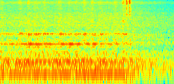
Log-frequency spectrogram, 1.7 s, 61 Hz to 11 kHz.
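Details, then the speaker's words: Carrier oil-fired furnace in a commercial warehouse with a failed control board, blower bypassed and wired straight to 120 V: a steady motor hum with constant higher whine tones over a low drone that sounds terrible; the fan motor is to be replaced. Noisy blower motor. "yep so which basically just took this they had a jumper for heating and cooling on the same speed we're going to replace that fan motor too because based on its its sound"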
